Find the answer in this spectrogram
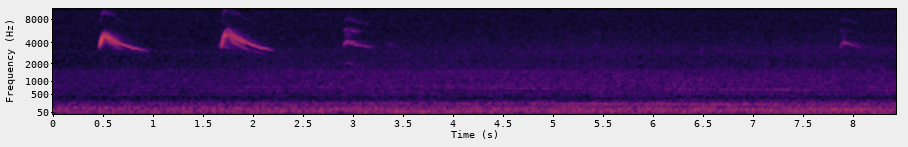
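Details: Young Cooper's hawks in Vancouver, British Columbia, give thin, high, downslurred whistled cries, four in eight seconds: two loud ones, then two fainter. A low steady rumble sits underneath.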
